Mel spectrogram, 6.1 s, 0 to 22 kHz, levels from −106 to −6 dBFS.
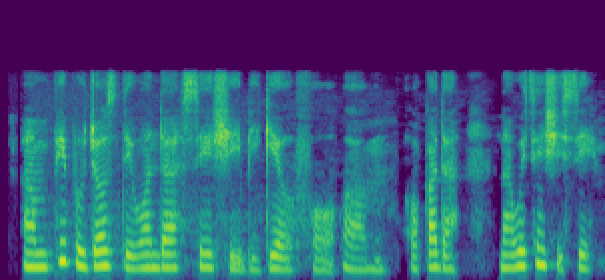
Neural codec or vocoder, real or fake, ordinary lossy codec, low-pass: none; real; none; none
